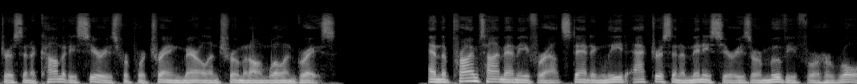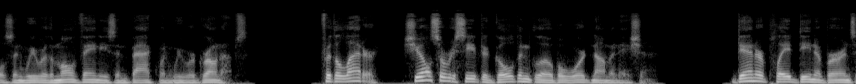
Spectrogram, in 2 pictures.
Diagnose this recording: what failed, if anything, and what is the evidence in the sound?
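A loud pop at 2.53 to 2.74 s: two sharp pulses in quick succession, peaking a few dB above the surrounding audio, which carries on underneath. The likely cause is a voltage step in the analogue wiring, from a plug, switch or static discharge, shaped by downstream circuitry.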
